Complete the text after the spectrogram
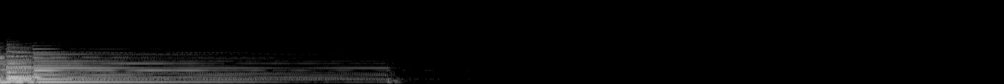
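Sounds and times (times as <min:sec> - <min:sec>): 
pretty background music: 0:00.0 - 0:04.0.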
